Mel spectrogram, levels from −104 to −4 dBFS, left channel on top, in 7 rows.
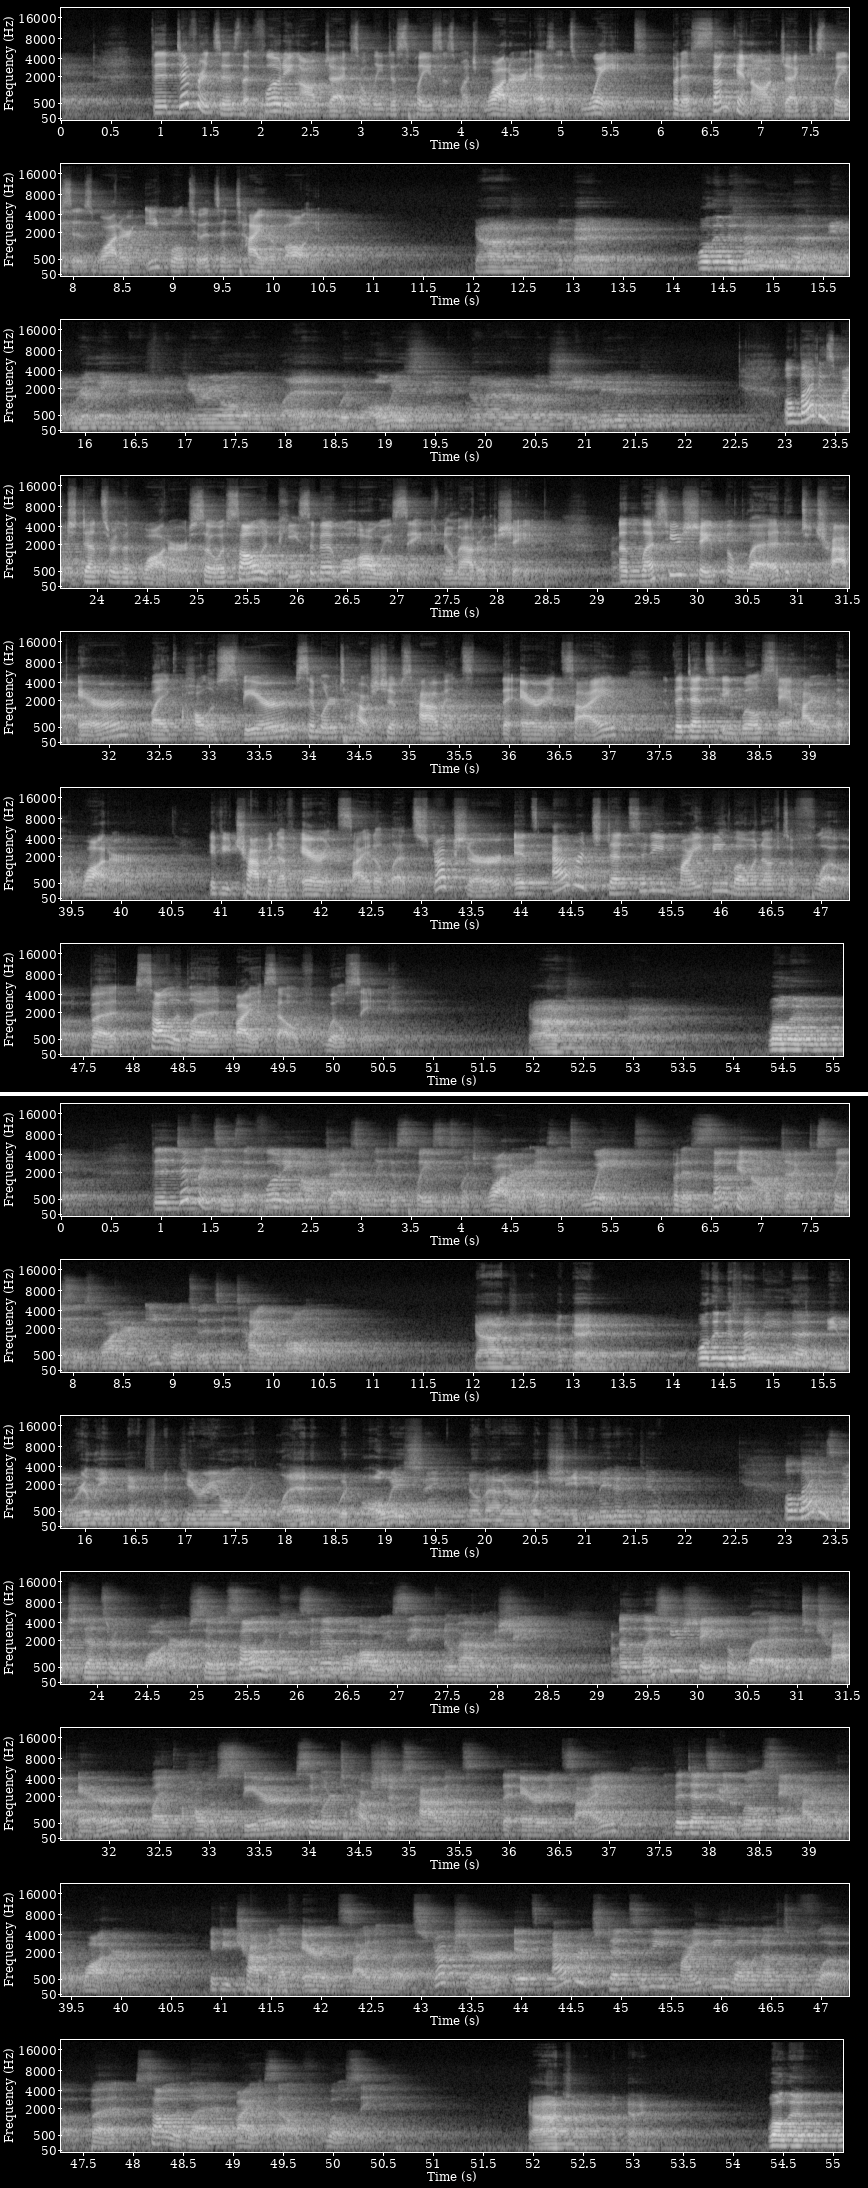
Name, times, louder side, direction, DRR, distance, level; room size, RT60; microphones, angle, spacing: voice 1, 0.9-5.9 6.1-10.5 22.6-28.4 28.7-28.9 29.2-35.5 35.9-40.2 40.9-47.3 47.6-50.7, left 4 dB, 40° left, 6 dB, 0.5 m, -29 dB
voice 2, 12.0-12.6 13.0-13.2 14.2-21.8 29.1-29.5 38.1-38.2 52.0-52.6 52.9-53.1 54.3-54.9, right 2 dB, 60° right, 2 dB, 0.9 m, -31 dB
8.0 x 7.2 x 4.7 m, 2.9 s
head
